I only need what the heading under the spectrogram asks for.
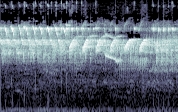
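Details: High-volume canary training song from a male: dense, fast trills with sweeping upward and downward slurred notes layered over a constant high ringing tone.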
